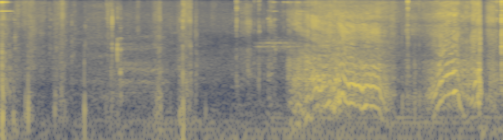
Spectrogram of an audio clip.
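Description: Zipper of a soft rifle case being pulled open, with clicks and rustling as the case is handled. About three seconds in, a louder warbling call sounds twice over the handling noise.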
